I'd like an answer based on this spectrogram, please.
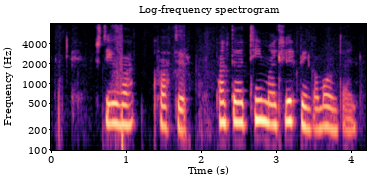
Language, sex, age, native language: Icelandic, female, 12, Icelandic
